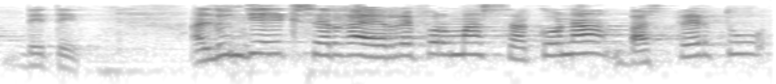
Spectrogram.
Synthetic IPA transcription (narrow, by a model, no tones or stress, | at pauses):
bet̪e̞ | ald̪und̪iekse̞ɾɣae̞re̞fo̞ɾmasako̞naβast̪e̞ɾt̪u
